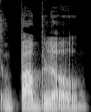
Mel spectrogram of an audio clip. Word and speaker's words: Pablo: So actually in Arabic, Pablo is pronounced bablo because we don't have a P in Arabic.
